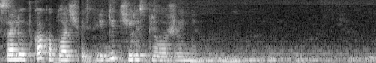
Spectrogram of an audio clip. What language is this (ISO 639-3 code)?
rus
